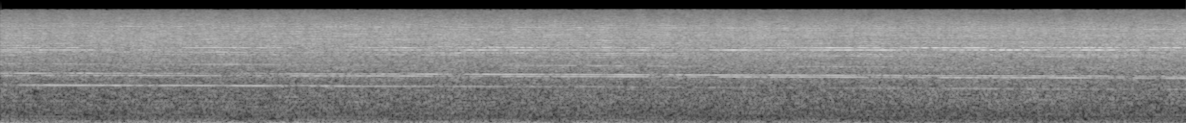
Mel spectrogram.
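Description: Jet engines roar and whine steadily in flight.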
